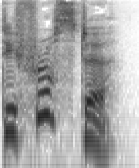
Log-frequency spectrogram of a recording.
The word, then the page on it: defroster: British English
